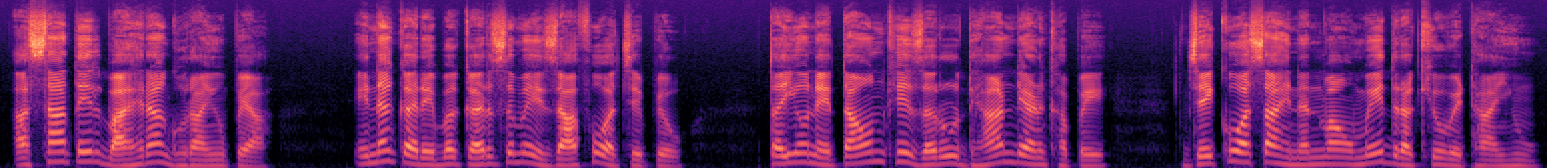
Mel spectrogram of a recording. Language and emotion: Sindhi, neutral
